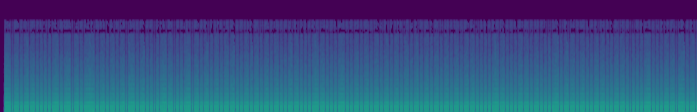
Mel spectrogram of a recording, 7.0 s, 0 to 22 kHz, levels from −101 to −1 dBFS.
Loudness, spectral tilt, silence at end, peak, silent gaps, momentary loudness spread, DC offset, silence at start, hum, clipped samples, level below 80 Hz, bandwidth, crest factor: -50 LUFS; -5.5 dB/octave; 0 s; -36 dBFS; none; 0 LU; under 0.1%; 0.05 s; none; under 0.1%; -54 dBFS; 11.5 kHz; 12 dB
